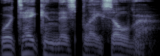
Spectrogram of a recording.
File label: Buy premises, English, Male; gangsters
